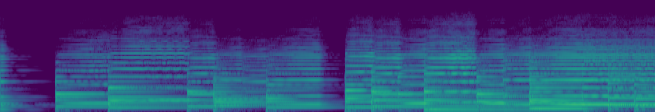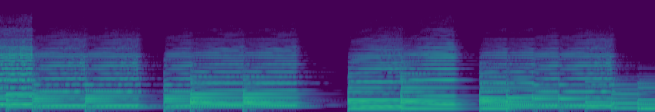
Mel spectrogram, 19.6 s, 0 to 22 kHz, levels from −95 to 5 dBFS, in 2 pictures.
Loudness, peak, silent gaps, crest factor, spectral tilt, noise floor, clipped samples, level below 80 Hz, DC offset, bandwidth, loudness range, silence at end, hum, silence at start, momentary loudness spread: -36 LUFS; -20 dBFS; none; 18 dB; -6.5 dB/octave; -71 dBFS; under 0.1%; -70 dBFS; under 0.1%; 12 kHz; 6 LU; 0 s; none; 0 s; 9 LU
